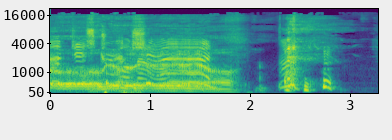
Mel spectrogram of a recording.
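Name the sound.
imitated growl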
